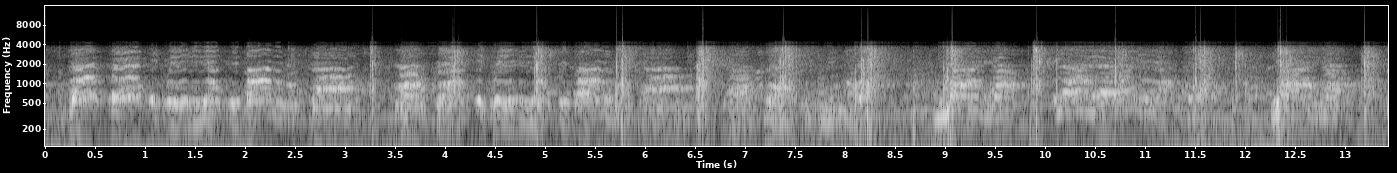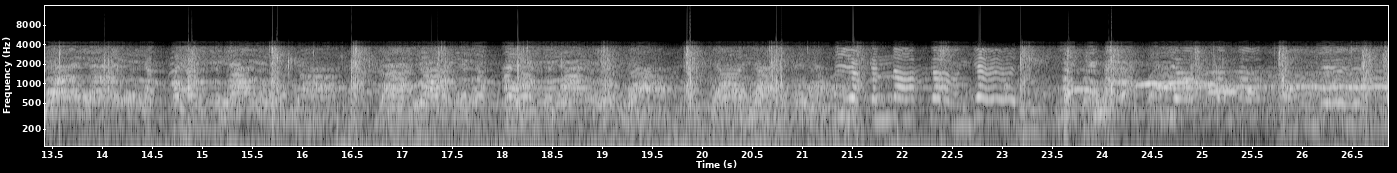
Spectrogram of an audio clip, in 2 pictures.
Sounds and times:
Choir: 0.0 - 26.8.

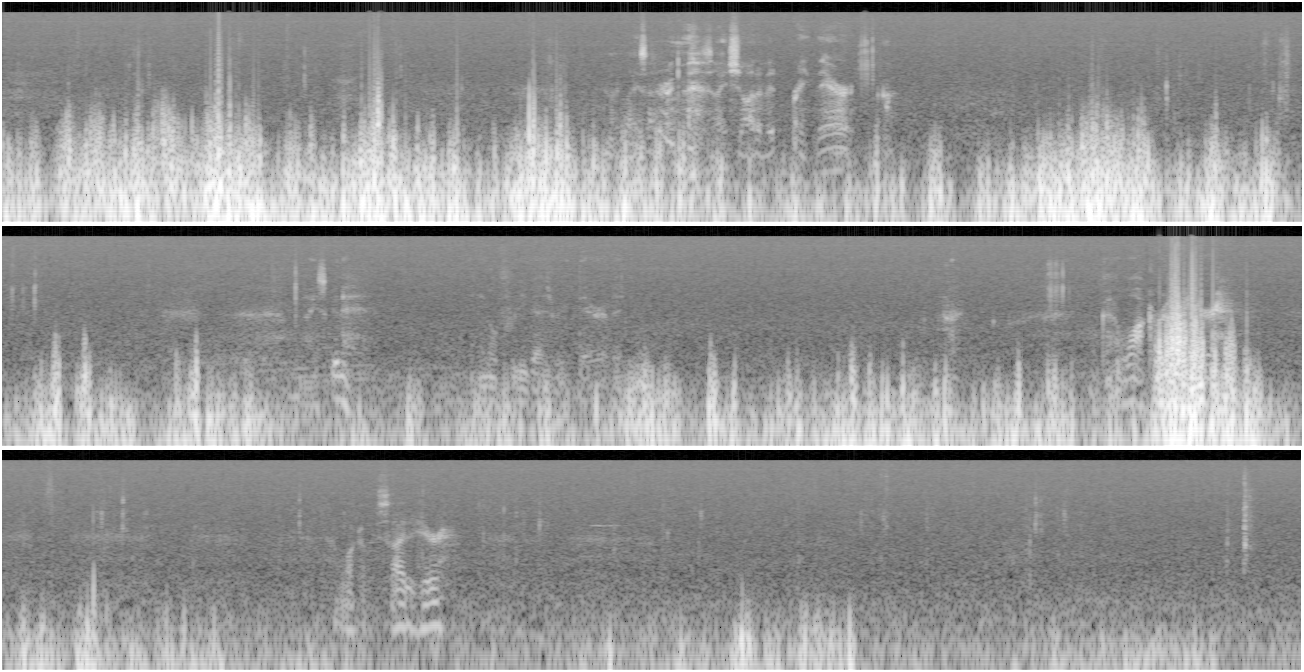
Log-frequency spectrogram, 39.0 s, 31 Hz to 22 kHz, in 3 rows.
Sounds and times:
Speech: 6.1 - 8.5, 16.0 - 16.7, 17.7 - 19.2, 24.0 - 25.3, 29.2 - 30.5.

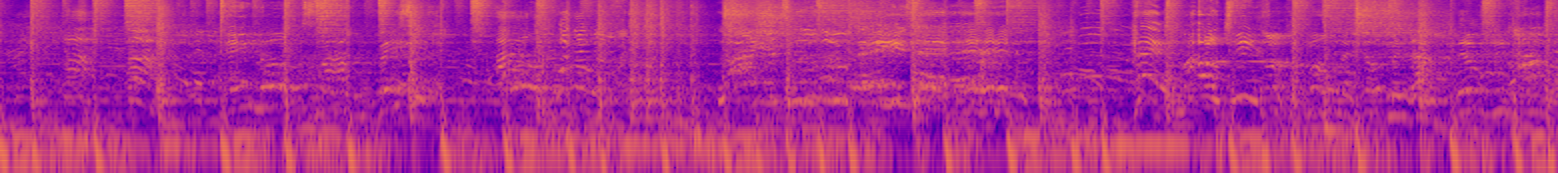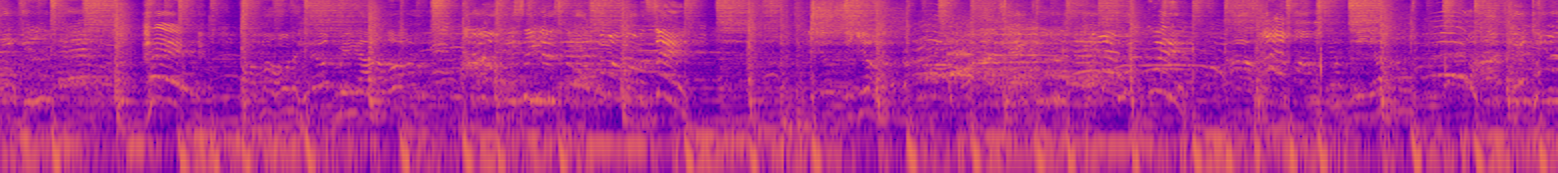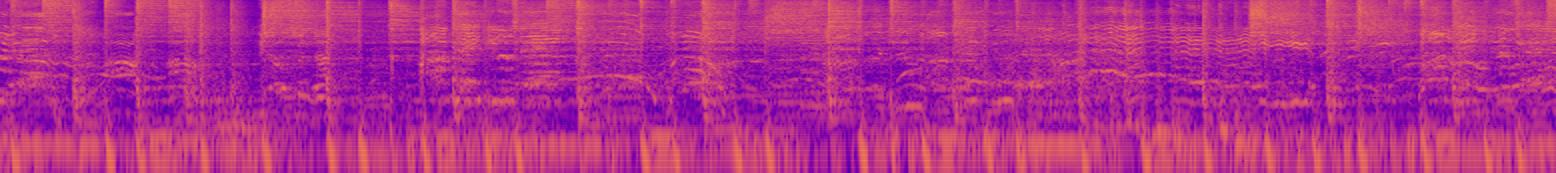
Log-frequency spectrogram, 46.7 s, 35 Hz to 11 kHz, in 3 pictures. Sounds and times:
Music: 0.0 - 46.7
Female singing: 0.6 - 6.3, 7.2 - 22.4, 23.9 - 33.2, 35.4 - 38.6, 39.4 - 46.7.

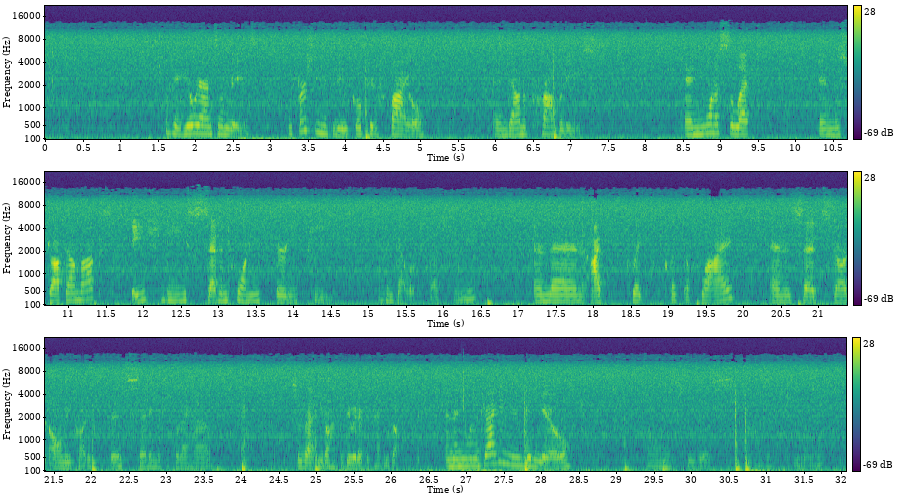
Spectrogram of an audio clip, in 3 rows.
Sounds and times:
Speech: 1.6 - 5.1, 6.0 - 7.4, 8.6 - 9.6, 10.3 - 14.6, 15.2 - 16.5, 17.2 - 23.7, 24.7 - 28.4, 29.4 - 31.8.

